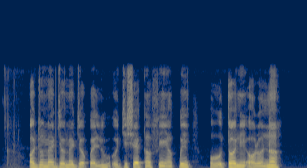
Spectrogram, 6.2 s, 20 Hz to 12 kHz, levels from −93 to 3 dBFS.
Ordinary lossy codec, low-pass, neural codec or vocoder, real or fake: none; 7.2 kHz; none; real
